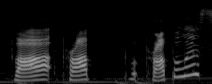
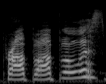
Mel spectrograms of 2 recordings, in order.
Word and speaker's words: Propolis: Prop propolis. Propulolis. I always want to add another like propopolis, but it's not.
